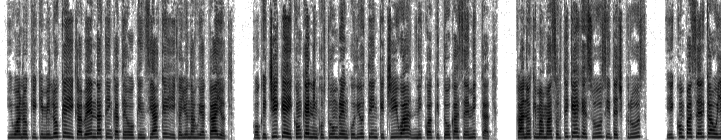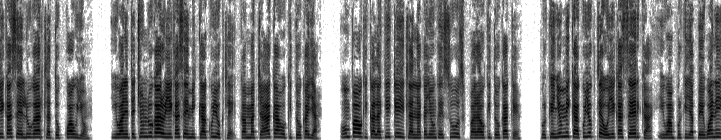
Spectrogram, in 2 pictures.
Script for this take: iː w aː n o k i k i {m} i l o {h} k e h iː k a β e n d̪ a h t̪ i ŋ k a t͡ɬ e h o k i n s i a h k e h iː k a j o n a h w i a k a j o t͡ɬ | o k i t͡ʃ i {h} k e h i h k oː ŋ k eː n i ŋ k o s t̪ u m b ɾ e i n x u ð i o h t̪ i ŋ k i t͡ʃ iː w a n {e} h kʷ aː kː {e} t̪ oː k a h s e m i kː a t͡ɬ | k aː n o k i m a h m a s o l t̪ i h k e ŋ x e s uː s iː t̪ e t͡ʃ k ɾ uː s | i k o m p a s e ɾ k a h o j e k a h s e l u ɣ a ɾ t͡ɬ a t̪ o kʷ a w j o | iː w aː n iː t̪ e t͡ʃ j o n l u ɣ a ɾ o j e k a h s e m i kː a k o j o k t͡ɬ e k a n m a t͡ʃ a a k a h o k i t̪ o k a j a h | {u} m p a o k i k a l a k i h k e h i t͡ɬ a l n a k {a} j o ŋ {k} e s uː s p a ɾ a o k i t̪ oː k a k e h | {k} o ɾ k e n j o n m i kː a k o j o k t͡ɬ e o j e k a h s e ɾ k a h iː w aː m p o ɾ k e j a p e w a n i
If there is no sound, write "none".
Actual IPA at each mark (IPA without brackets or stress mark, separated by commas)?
m, h, h, i, i, o, a, x, p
